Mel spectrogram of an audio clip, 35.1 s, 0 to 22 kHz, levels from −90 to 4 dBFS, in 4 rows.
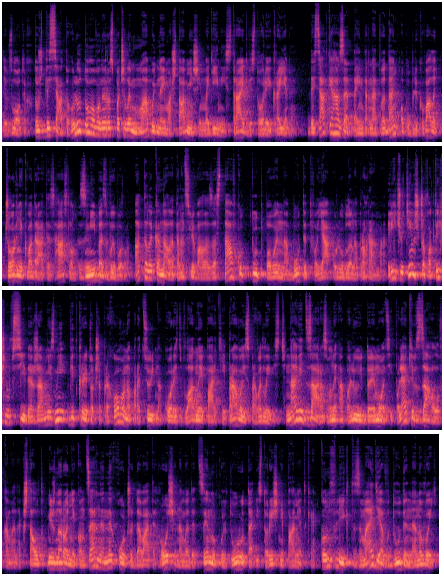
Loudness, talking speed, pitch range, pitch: -24 LUFS, 145 wpm, 95-150 Hz, 105 Hz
